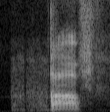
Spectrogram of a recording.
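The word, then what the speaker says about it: كاف: তালু, এটা হলো তালু, তালুর সাথে জিহবার গোড়াটা একটু আগে বাড়িয়ে কাফ, কাফ, কাফ।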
